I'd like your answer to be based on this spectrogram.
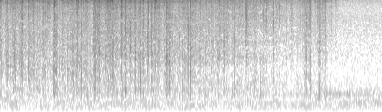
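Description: A dark wooden pointer traces and scratches diagonal lines through a flat layer of sea salt inside a clear plastic ziploc bag, while a hand holds the zip edge. Soft, bright crinkling and gritty scraping continue throughout, with a few sharper ticks standing out.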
